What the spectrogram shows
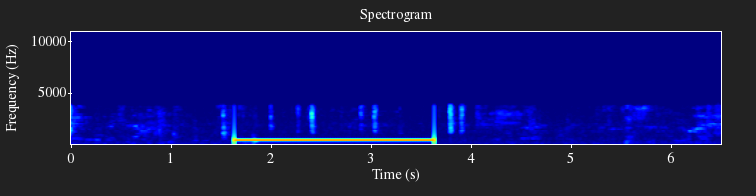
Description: Ringback tone (North America), 440 + 480 Hz.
